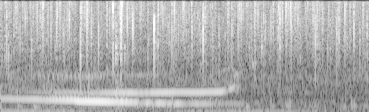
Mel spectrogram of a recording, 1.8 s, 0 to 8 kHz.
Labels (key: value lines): label: biophony
recorder: SoundTrap 300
